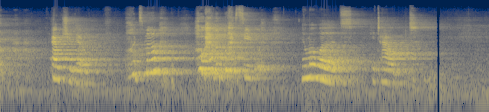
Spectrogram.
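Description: A young woman speaks loudly and with feeling.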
